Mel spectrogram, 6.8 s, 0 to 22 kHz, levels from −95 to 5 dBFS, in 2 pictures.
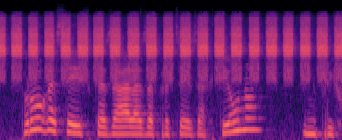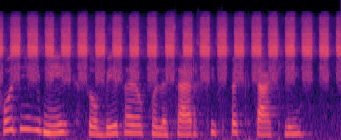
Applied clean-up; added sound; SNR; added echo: none; Insect; -3 dB; none.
